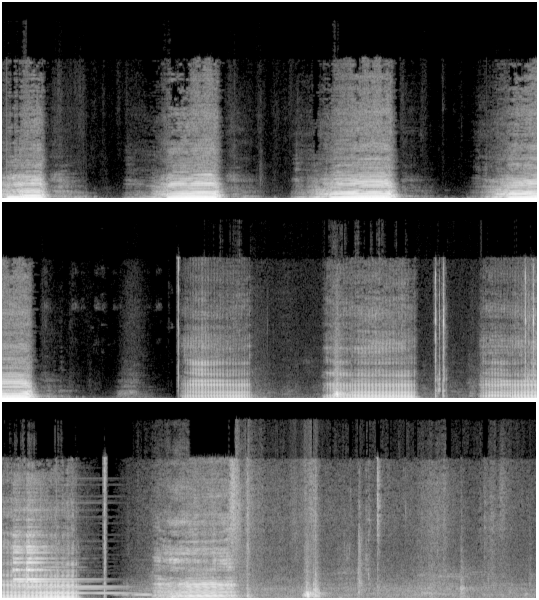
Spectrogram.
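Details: Cow mooing: four strong, evenly spaced moos roughly every two seconds, each rising and falling, then a run of rougher, broken lowing calls of varied length with some clatter behind them.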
